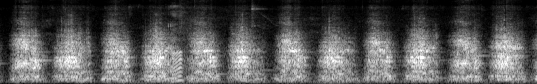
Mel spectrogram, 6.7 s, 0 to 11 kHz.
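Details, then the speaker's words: 2010 Ford Fusion V6 electric steering rack: rough rasping grind on each back-and-forth stroke, about once a second, loudest at the electric motor side. Worn rack bearing; much water entered the rack. "enfim o barulho é realmente aqui ó na caixa de direção ó bem desse lado aqui né desse modo elétrico e"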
